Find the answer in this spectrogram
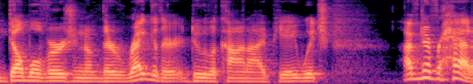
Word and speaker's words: Dulachan: and double the hops, pronounced Do Lacan. They actually tell you how to pronounce it.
